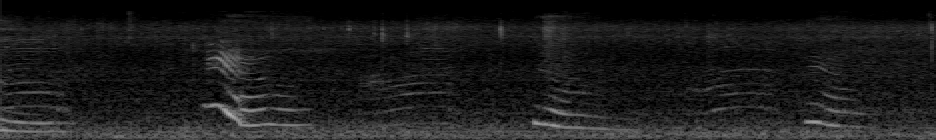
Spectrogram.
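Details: Domestic cat meowing constantly on a rainy day even though it has food, for no known reason. Four drawn-out, falling meows come about every one and a half seconds over a low steady background rumble.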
